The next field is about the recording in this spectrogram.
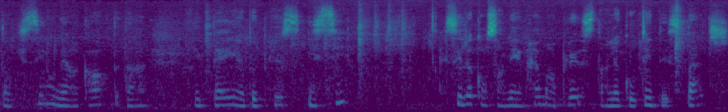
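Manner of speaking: hushed near-whisper.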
